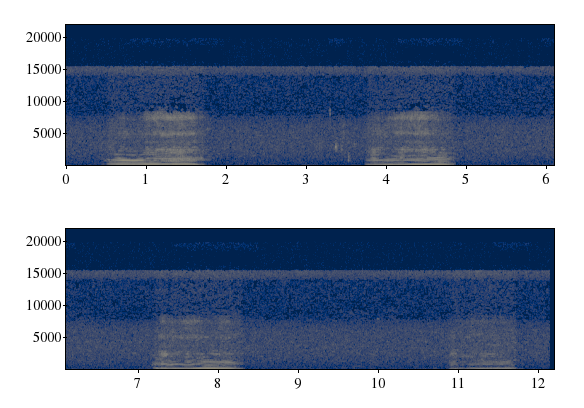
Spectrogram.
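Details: Cat sleeping soundly and snoring, owner thinks it may be dreaming: four soft, whistling, tonal snoring breaths spaced a few seconds apart in a quiet room.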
